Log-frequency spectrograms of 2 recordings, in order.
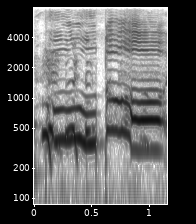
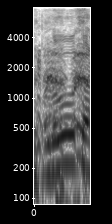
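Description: First: Put-on very high child's "Puto" for Pluto, no L; missing L. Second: "Pluto" with its L, in a normal register; corrected with L. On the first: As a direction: imitate a little girl dropping the L in "Puto". («Puto» agudísimo, sin la L) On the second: Retold or imitated. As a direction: parent modeling "Pluto" with the L. («Pluto» con la L, corrigiendo) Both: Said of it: "te falta la L".

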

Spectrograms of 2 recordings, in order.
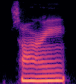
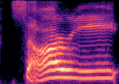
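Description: First: Very soft, low mumbled sorry; tiny mock-sheepish voice, far softer; barely audible apology. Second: Higher, drawn-out mock sorry; stretched-out, insincere child's sorry; unrepentant apology. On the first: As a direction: imitate a child's reluctant, inaudible apology. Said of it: "I can't hear you". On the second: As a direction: imitate a kid's grudging second apology. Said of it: "that's not a repentant apology".

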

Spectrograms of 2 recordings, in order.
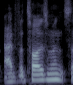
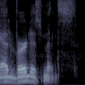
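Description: First: Advertisements as "ad-ver-tize-ments"; advertisements, ties variant. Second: Advertisements as "ad-VER-tis-ments", short i; British-style advertisements. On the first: English host correcting co-host, "advertisements" with "tize". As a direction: say advertisements with an eye sound in "tize". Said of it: "No, we said". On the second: Surprised co-host offers the expected English way, "advertisements" as "ad-VER-tis-ments". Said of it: "I'm surprised you're not saying". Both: Shown as a demonstration.

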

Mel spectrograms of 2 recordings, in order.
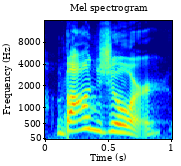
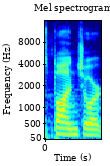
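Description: First: "Bonjour" said louder, with a hard American R at the end; "Bonjour" as a clumsy American tourist, R pronounced; imitating a bad French accent on "Bonjour"; mock American bonjour. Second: Said in the usual way. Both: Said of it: "this is how she would pronounce bonjour".

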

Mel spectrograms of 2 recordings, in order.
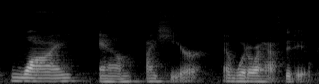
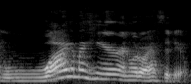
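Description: First: Lower, even imitation of jurors; imitating jurors' question. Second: Loud, emphatic imitation of reluctant jurors; imitating jurors. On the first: Consultant explaining what jurors wanna know, low measured question. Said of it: "because they wanna know". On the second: Consultant voicing jurors who got summoned, loud complaint. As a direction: voice a put-upon juror, louder. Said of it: "They are like".

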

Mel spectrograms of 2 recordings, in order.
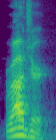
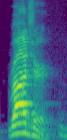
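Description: First: Said in the usual way. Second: Calling out. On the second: Acted. Older brother calling louder.

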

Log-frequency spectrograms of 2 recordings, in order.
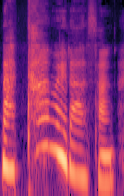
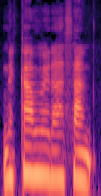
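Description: First: Slow 中村さん with pitch lifted on か; exaggerated rising intonation. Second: 中村さん low and level, no rise on か; flat Kanto intonation. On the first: How she was called as a child, overdone rising 中村. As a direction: overdo the Kyushu rise on 中村さん. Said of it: "ちょっとオーバーに言っちゃった". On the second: How Kanto people say her name, flat and low. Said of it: "かが上がらない言い方". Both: Shown as a demonstration.

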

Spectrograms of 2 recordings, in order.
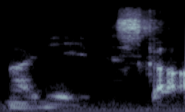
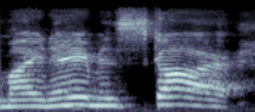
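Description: First: Much lower, softer growl of Scar; Scar accent retry. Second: Slow, lightly put-on villain lion voice; drawn-out mock Scar voice; Scar impression. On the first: Retold or imitated. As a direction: drop deep and quiet for the villain lion. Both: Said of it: "I can't even do that accent".

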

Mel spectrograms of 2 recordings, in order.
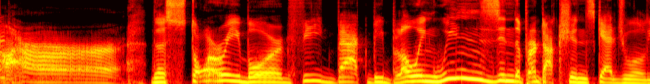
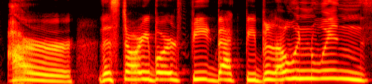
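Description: First: Slow, loud pirate growl; hammed-up pirate captain. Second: Lightly voiced pirate, louder; a hint of a pirate captain. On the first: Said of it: "That's my pirate voice". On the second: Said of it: "just like you did".

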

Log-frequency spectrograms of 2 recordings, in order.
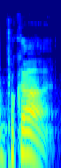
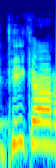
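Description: First: "pecan" as puh-KAHN, reduced first vowel; pronunciation puh-KAHN. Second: "pecan" as PEE-kahn, long ee first; pronunciation PEE-kahn. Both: Shown as a demonstration. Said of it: "what's the proper way to say that".

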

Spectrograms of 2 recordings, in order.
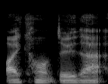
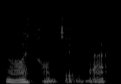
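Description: First: Said in the usual way. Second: Whispered, fast and despairing; hushed hopeless murmur; defeated whisper. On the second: Retold or imitated. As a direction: breathe it out like giving up. Despairing painter quote.

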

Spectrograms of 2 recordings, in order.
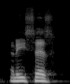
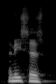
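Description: The two takes are said the same way.

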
